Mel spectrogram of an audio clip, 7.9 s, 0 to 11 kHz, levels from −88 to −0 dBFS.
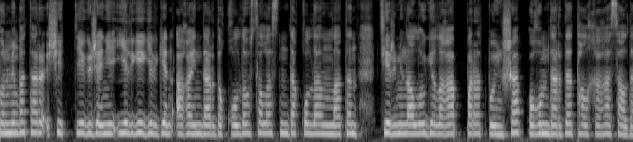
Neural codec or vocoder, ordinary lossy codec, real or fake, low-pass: none; none; real; none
